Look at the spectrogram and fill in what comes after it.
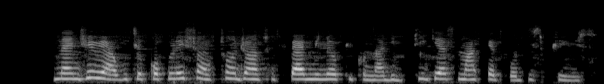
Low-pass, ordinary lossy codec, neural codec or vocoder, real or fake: none; none; none; real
